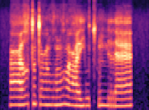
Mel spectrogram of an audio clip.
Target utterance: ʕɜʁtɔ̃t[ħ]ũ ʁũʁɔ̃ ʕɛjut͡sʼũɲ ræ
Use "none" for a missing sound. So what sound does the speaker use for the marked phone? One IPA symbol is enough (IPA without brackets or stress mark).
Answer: ʕ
